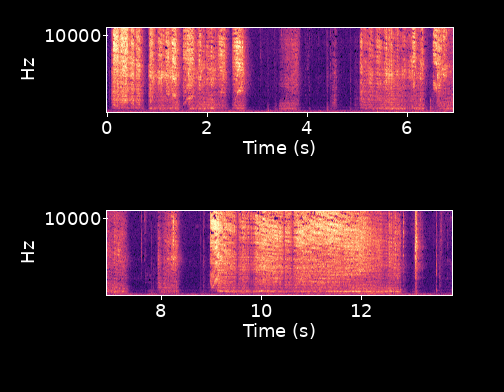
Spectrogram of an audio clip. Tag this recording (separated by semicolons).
Scratch; Chalkboard; Nails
